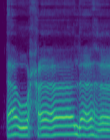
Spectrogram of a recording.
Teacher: Onu çox yumuşaq və incə şəkildə çıxarırıq. Əvhələhə Hə hərfi boğazda deyilir. Boğaz hərfidir, boğazın ortasından çıxarılır və iki səs qədər uzadılacaq. Çünki təbi məddə hərf var.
